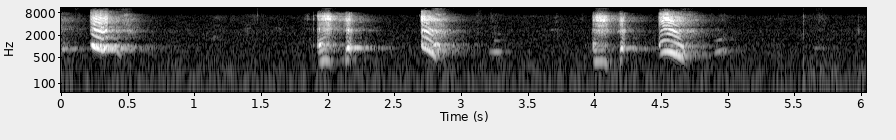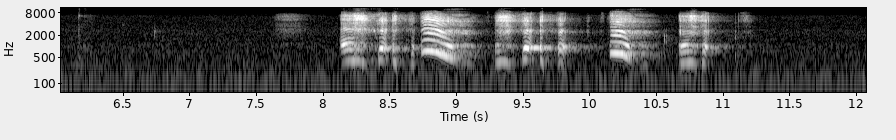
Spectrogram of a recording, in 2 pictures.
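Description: A baby laughing and squealing in short high-pitched bursts that slide down in pitch: a few near the start, around two and four seconds in, then a quicker run of them from about eight to eleven seconds in.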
